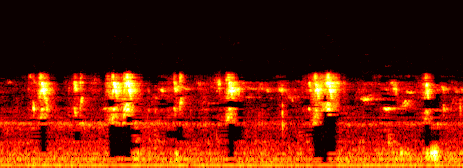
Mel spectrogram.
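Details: Eurasian magpie chicks in a nest, recorded by a nest camera, giving harsh, rasping begging calls in short bursts about every second, with a steady faint hum in the background.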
